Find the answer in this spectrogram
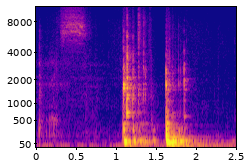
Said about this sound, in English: I guess I'll roll some hit dice. I'll roll that.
